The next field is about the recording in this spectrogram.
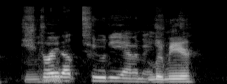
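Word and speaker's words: Lumière: so tigra and uh lumineer straight up 2d animation lumiere lumiere lumiere lumiere yeah whatever lumiere um i thought it was i thought there was three syllable-ish anyway it doesn't matter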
